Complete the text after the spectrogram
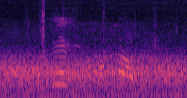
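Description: Young men shout to each other across an open field, some distance away.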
